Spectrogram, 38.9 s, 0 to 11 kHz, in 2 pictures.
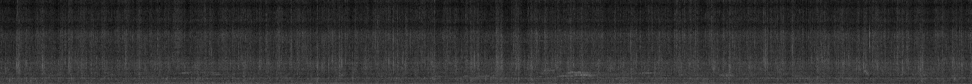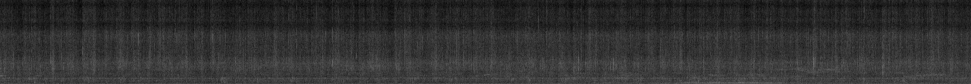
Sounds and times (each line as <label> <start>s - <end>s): fountain 0.0s - 38.8s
